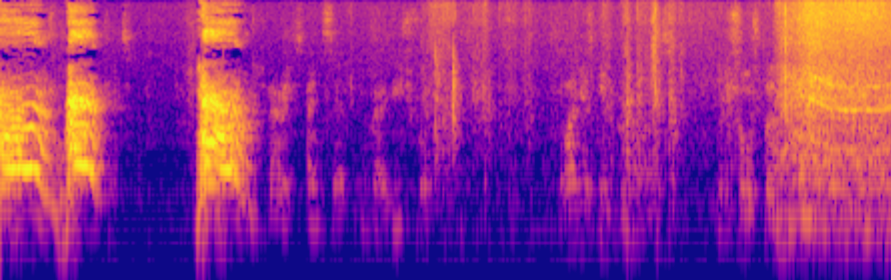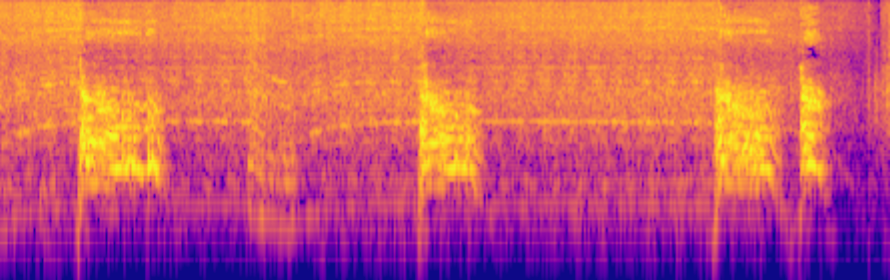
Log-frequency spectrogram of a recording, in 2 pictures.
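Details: Four-month-old Beagle puppy screaming at a shredder: short, loud, strained yelping screams come in bursts every few seconds. A steady mechanical whirring runs underneath from midway, with some quiet clicks and voice sounds between the cries.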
